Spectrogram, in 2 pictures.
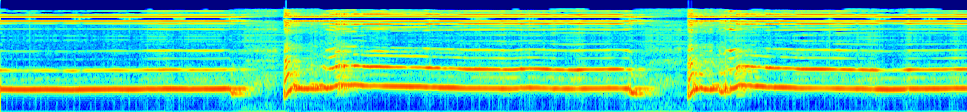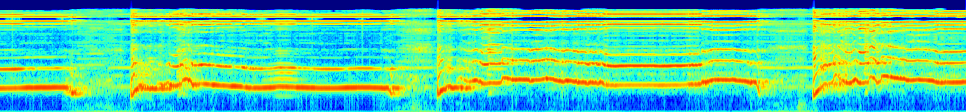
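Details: Pet Shetland Sheepdog Buddy howling to the Coronation Street credits music: five sustained, clear howls separated by short breaths roughly every two seconds, fairly level at first, then wavering and bending up and down in the final phrases.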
